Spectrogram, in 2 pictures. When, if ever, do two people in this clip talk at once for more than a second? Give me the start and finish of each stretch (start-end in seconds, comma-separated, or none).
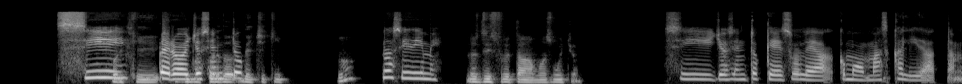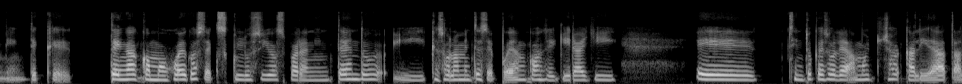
1.1-2.5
